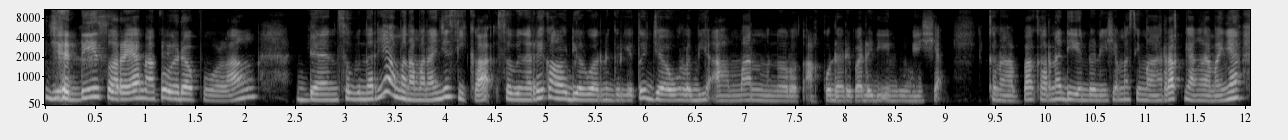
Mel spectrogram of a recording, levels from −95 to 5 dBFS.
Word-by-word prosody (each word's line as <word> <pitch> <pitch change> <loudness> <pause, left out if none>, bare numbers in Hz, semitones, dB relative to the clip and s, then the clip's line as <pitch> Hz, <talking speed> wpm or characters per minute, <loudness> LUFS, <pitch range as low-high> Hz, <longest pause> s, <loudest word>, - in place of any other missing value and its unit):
Jadi 260 +3 +6
sorean 250 -2 +5
aku 235 +4 +3
udah 215 -2 +4
pulang, 185 - -4 0.4
dan 195 -1 -2
sebenarnya 225 - +1
aman-aman 200 -5 0
aja 265 - +2
sih, 240 -8 -7
Kak. 185 - +2
Sebenarnya 205 +2 -1
kalau 245 -4 +3
di 215 -1 +2
luar 195 -1 +1
negeri 185 -1 -7
itu 265 - +1
jauh 195 -4 +3
lebih 190 +1 -3
aman 175 +3 -6
menurut 170 -1 -6
aku 185 - -4
daripada 170 0 -3
di 175 - -7
Indonesia. 165 -1 -10 0.5
Kenapa? 180 0 -4
Karena 205 +2 -2
di 215 -2 -2
Indonesia 185 0 -4
masih 210 0 -8
marak 190 +6 0
yang 185 -2 -4
namanya 180 +8 0
200 Hz, 165 wpm, -32 LUFS, 180-225 Hz, 0.5 s, Jadi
